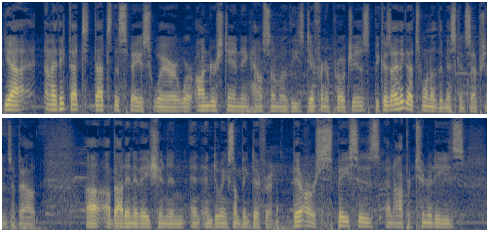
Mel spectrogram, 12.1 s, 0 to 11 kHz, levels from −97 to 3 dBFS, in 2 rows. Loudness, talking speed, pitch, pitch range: -28 LUFS, 215 wpm, 110 Hz, 105-120 Hz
